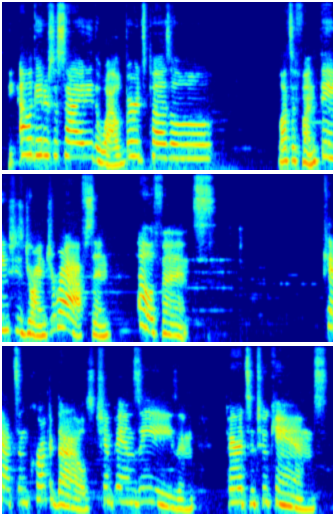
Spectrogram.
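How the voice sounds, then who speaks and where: A woman's voice: on the high side, sing-song, slow pace, pauses often, bright, forceful tone, soft background music, rough recording. A woman hosting a picture book read-aloud, telling the story expressively with casual asides.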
